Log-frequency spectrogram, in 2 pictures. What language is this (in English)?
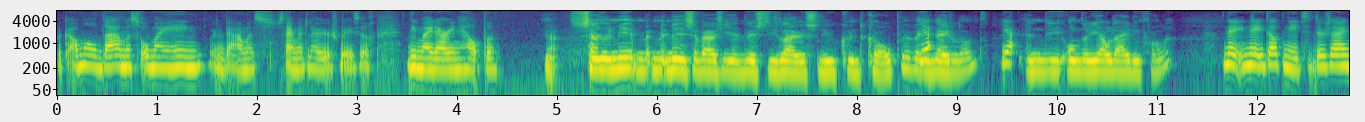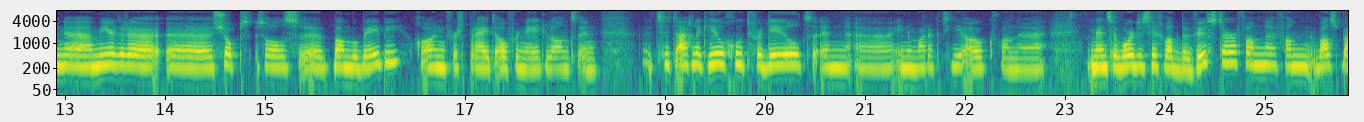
Dutch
